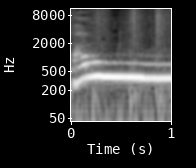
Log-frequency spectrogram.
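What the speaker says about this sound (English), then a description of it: "I don't know if y'all heard that, but there's wolves." A wolf in the survival video game DayZ lets out one loud, close, sustained howl that rises briefly and then holds a steady tone for about a second, with a man's short exclamation at its start.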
